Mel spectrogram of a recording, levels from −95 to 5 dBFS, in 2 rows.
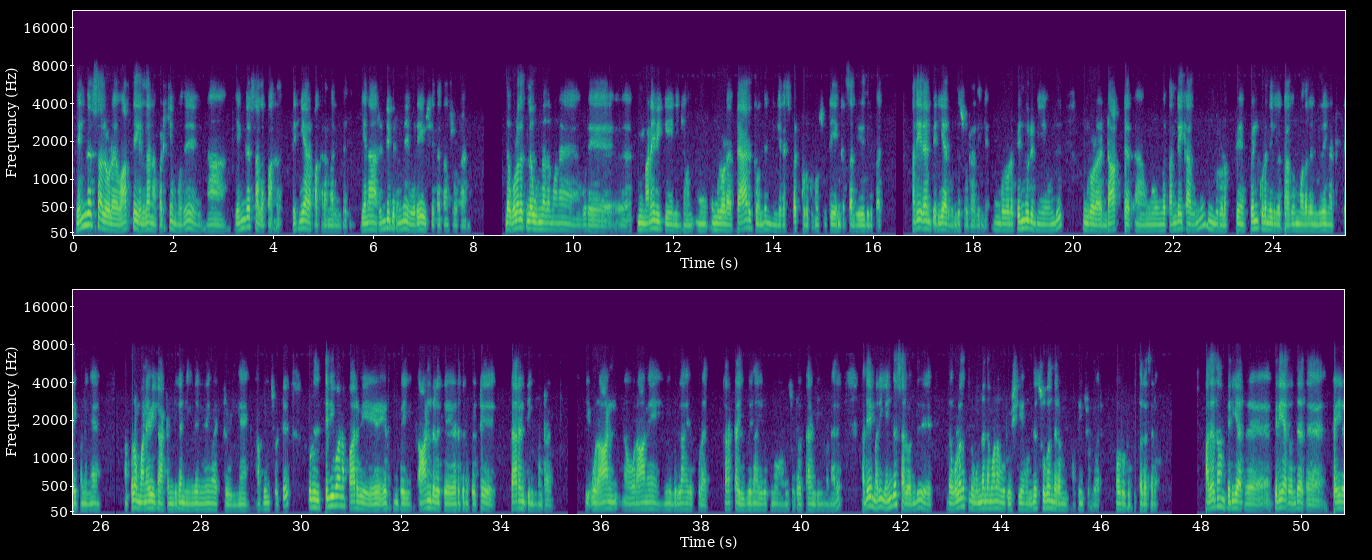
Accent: native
